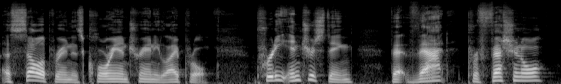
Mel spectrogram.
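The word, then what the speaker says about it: Chlorantraniliprole: liquid concentrate version and the way that I pronounce it is choran Tran liol so the active ingredient in the brand name of celin is choran Tran liol pretty interesting that that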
